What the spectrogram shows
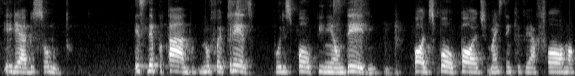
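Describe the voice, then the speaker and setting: A Brazilian woman teaching a live online law class, talking conversationally, asking students questions and answering them by name. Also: fairly low pitch. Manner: conversational, asks students questions and reads their names from chat.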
